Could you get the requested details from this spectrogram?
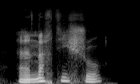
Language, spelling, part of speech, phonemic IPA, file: French, artichaut, noun, /aʁ.ti.ʃo/, Fr-artichaut.ogg
- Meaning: artichoke (plant, vegetable)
